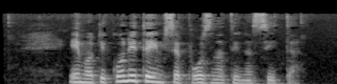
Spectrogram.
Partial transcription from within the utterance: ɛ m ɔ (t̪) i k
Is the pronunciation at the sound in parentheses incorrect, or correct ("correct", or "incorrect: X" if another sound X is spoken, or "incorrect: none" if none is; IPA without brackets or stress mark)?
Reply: correct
